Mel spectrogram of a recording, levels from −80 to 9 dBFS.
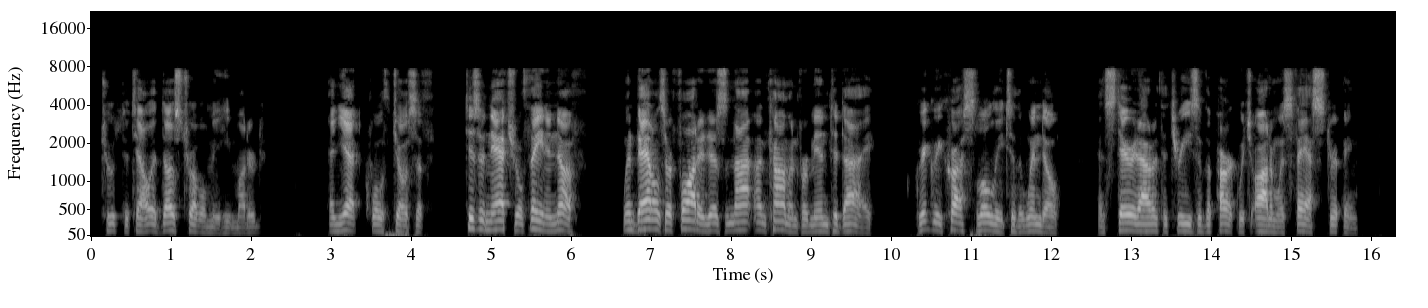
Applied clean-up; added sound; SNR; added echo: none; none; none; none.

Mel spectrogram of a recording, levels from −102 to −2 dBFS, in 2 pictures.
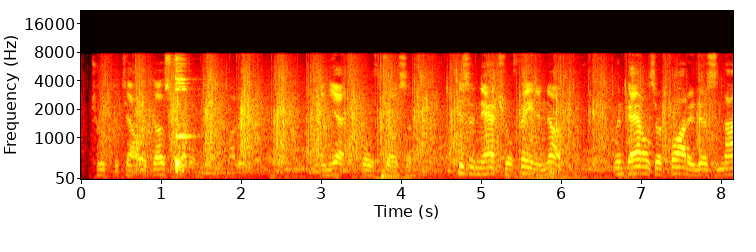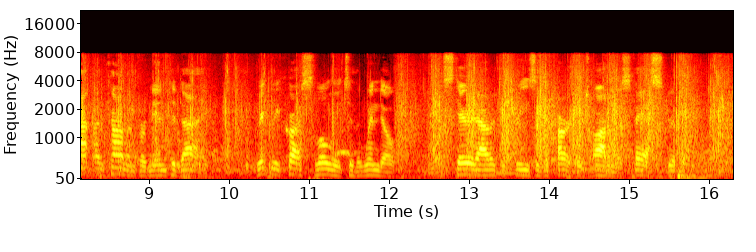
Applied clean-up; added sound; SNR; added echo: none; Cowbell + Applause; 1 dB; none.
